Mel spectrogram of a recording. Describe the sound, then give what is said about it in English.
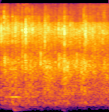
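An audience gives the Lord a hand clap in steady, dense applause, a continuous wash of many overlapping claps at an even, fairly loud level throughout, with no voices standing out. “Come on, give the Lord a hand clap and thank him for this.”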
